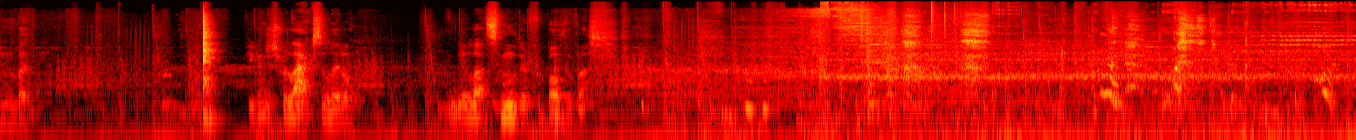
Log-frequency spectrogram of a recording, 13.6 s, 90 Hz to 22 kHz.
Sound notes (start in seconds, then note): 7.5 dramatic music; 10.8 Kathy whimpering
